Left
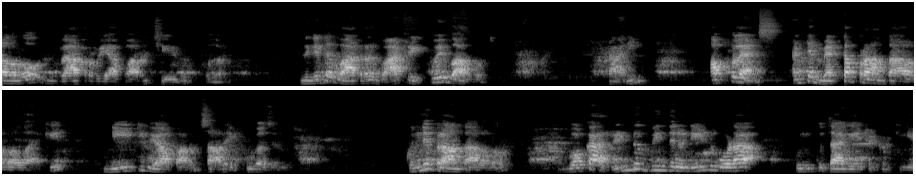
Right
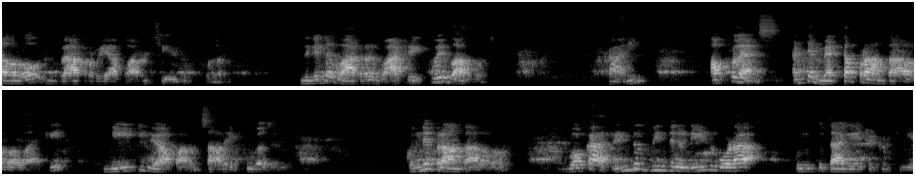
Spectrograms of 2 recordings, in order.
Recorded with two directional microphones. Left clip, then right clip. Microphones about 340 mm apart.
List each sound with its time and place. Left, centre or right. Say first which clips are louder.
0.0 s speech: left 1 dB; centre
0.3 s a sound: left 2 dB; centre
0.6 s speech: left 2 dB; centre
3.0 s speech: left 2 dB; centre
5.9 s speech: left 2 dB; centre
13.1 s speech: left 2 dB; centre
13.9 s speech: left 1 dB; centre
14.7 s speech: left 2 dB; centre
